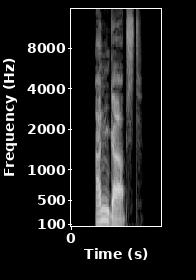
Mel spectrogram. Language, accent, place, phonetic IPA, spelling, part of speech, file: German, Germany, Berlin, [ˈanˌɡaːpst], angabst, verb, De-angabst.ogg
- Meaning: second-person singular dependent preterite of angeben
